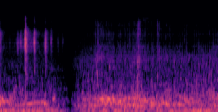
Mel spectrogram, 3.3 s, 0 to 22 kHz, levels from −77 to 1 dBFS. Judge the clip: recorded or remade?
remade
